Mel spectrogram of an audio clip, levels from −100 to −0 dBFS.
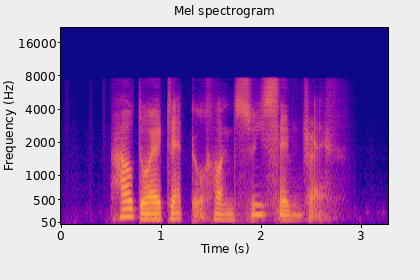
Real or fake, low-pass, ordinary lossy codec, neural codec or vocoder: fake; none; none; codec, 16 kHz, 0.5 kbps, FreqCodec, larger model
